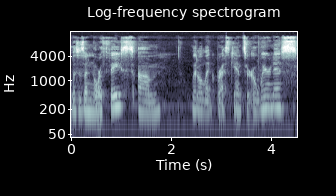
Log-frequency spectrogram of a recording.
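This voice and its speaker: Someone whispers at a moderate pace, with audible room echo around the voice. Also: woman. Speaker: clothing reseller, channel owner. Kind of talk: product showcase video. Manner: whispering.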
